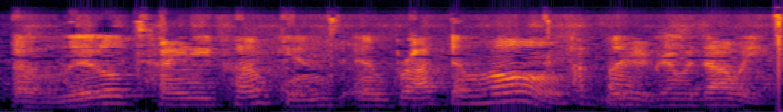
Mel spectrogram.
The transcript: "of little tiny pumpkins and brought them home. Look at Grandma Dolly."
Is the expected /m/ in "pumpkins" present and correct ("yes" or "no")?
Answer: yes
